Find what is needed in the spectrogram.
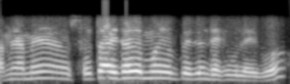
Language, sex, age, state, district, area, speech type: Assamese, male, 45-60, Assam, Barpeta, rural, conversation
